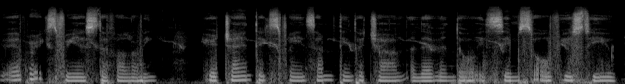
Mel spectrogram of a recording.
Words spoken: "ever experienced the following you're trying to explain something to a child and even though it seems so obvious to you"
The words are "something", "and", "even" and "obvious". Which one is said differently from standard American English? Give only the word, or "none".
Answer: obvious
